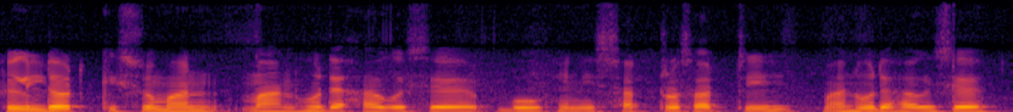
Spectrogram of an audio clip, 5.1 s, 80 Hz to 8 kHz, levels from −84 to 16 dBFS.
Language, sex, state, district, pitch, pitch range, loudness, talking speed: Assamese, male, Assam, Sonitpur, 160 Hz, 150-165 Hz, -18 LUFS, 140 wpm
